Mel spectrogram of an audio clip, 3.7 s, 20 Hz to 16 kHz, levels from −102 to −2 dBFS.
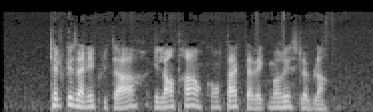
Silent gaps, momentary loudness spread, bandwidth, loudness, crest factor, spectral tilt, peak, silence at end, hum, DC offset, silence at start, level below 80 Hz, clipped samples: none; 8 LU; 11.5 kHz; -22 LUFS; 20 dB; -6 dB/octave; -2 dBFS; 0.45 s; none; under 0.1%; 0.5 s; -56 dBFS; under 0.1%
